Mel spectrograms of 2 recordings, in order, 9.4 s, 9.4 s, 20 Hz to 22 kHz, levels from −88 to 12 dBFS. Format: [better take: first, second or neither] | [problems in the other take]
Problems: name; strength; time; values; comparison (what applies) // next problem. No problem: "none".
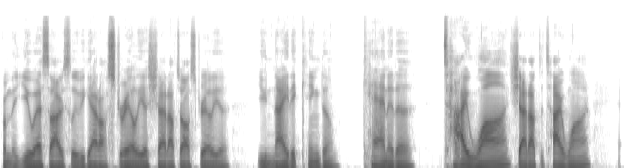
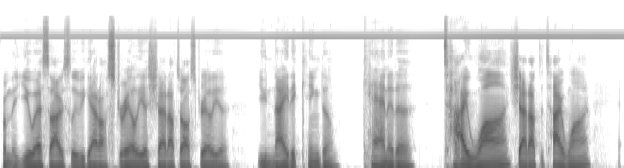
first | high-pitched whine; noticeable; throughout; 9 kHz, 20 dB below the speech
